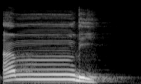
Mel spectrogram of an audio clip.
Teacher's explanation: Membalik seperti bertemu dengan huruf mim, ambi. Namun siap membunyikan huruf ba, mendengung selama 2 atau 3 harokat. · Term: bacaan iqlab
